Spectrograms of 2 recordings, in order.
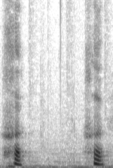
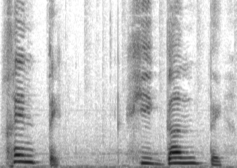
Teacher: But when you see a G followed by E or I, you're going to get the sound h, h. It's H, but it's more or less in your throat, like you want to say hi, hi.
